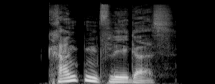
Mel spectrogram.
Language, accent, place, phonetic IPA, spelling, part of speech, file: German, Germany, Berlin, [ˈkʁaŋkn̩ˌp͡fleːɡɐs], Krankenpflegers, noun, De-Krankenpflegers.ogg
- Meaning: genitive singular of Krankenpfleger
